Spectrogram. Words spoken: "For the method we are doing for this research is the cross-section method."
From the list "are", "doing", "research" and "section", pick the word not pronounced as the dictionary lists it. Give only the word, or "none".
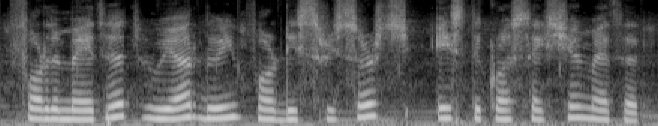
none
